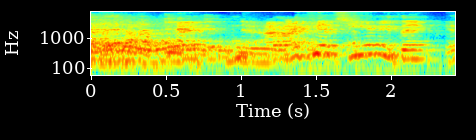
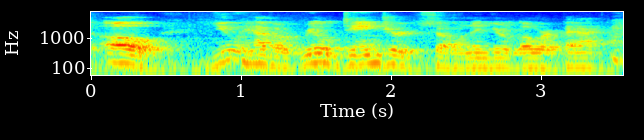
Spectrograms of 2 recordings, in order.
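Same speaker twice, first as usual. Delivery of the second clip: low soft healer voice; 10 semitones lower, 5 dB quieter than usual. Retold or imitated.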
